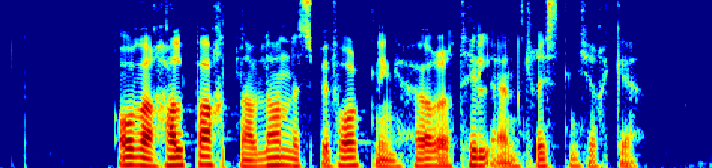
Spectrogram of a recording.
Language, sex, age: Norwegian, male, 33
